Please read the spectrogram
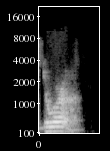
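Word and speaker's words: doron (δῶρον): It's it's doron. Rhymes with moron.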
